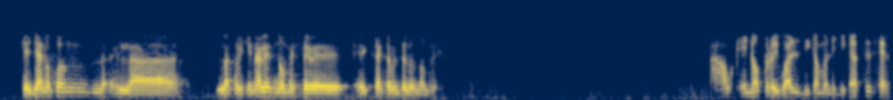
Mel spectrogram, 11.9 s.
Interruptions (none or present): none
